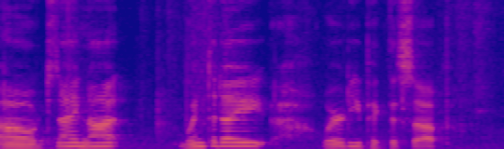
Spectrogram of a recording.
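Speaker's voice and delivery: very high, crestfallen, disappointed surprise. A streamer talking on stream, sounding disappointed. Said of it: "You sound so disappointed".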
